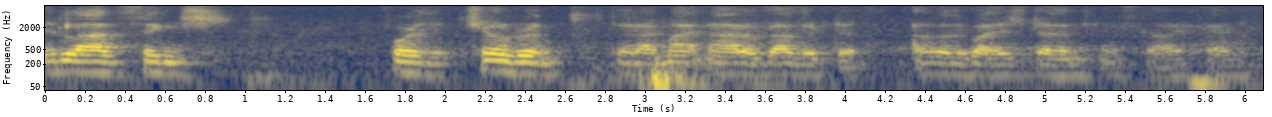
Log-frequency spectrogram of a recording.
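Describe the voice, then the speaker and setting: A man's somewhat breathy, dark and mellow voice carries audible room echo, swinging widely in loudness at a moderate pace, with fairly even intonation and long, frequent pauses. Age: 70s. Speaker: grandfather being interviewed. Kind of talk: family interview. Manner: halting.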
